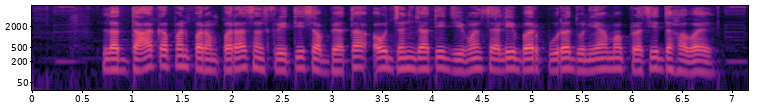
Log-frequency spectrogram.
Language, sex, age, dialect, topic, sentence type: Chhattisgarhi, male, 18-24, Western/Budati/Khatahi, agriculture, statement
